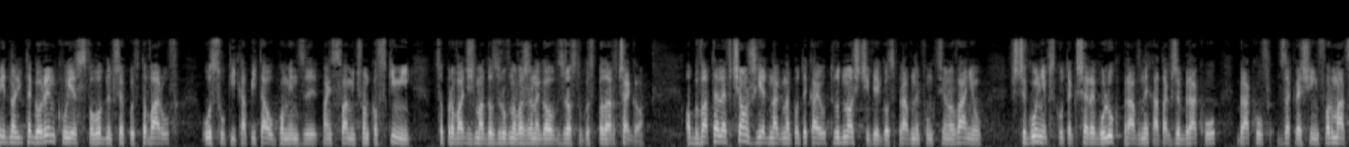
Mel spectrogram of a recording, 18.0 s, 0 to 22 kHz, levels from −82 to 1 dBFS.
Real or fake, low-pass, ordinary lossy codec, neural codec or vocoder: real; 7.2 kHz; none; none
